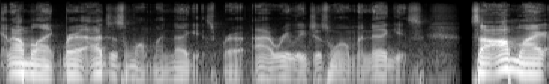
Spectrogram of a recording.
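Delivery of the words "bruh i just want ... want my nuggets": low, soft grumble; muted plea. Acted. Cornered roommate who only wants his nuggets, low muted plea. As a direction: plead under your breath, low and soft.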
